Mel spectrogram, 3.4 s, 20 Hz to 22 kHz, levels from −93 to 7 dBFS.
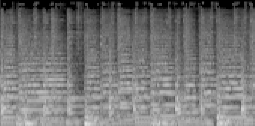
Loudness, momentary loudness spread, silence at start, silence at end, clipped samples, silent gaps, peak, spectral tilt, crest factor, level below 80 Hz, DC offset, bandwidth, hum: -17 LUFS; 4 LU; 0 s; 0 s; under 0.1%; none; -2 dBFS; -5 dB/octave; 14 dB; -34 dBFS; under 0.1%; over 20 kHz; none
